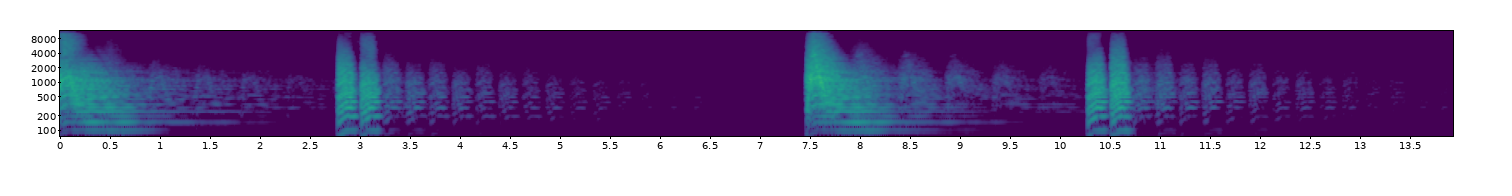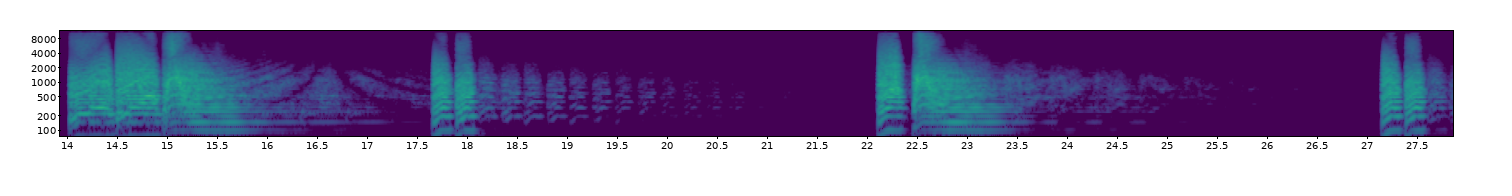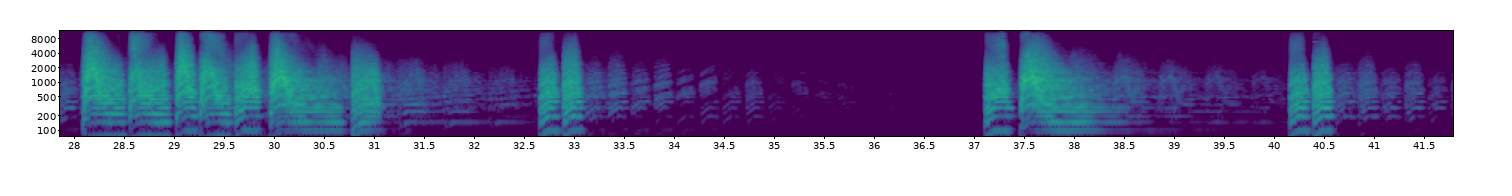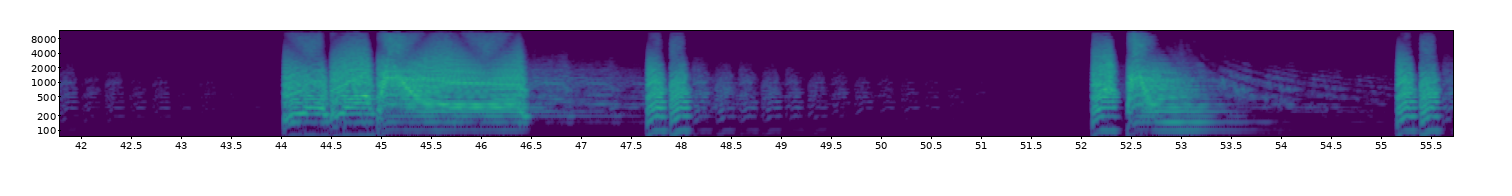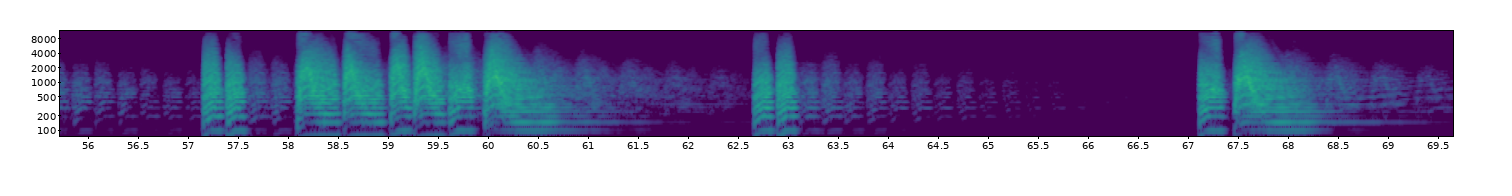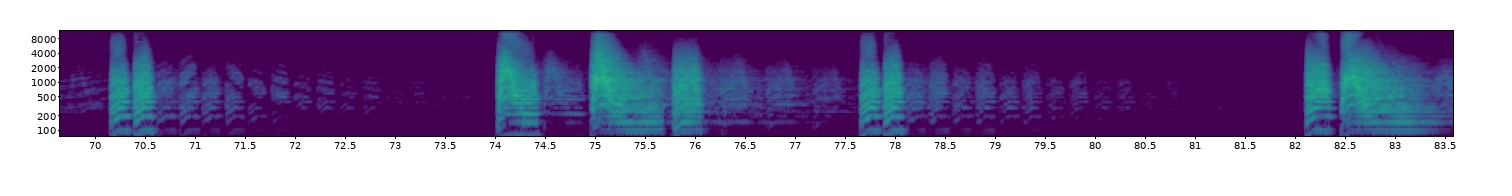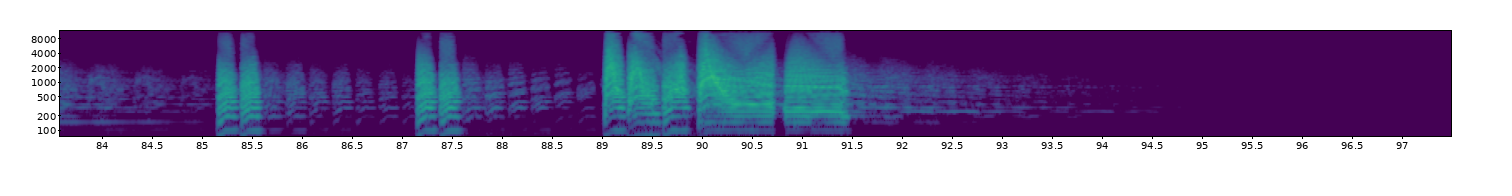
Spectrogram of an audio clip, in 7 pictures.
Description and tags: This is the synth hook of one of my tracks (named 'second delight')
recording is done through the access virus ti usb interface with ableton live sequencer software.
